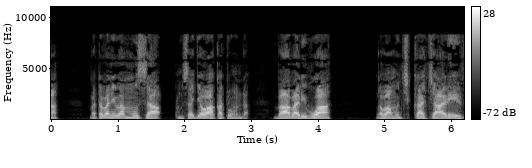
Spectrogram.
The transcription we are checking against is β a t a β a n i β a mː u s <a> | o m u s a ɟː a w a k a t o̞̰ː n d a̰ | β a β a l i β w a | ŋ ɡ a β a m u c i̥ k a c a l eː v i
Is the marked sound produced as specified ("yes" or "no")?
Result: yes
